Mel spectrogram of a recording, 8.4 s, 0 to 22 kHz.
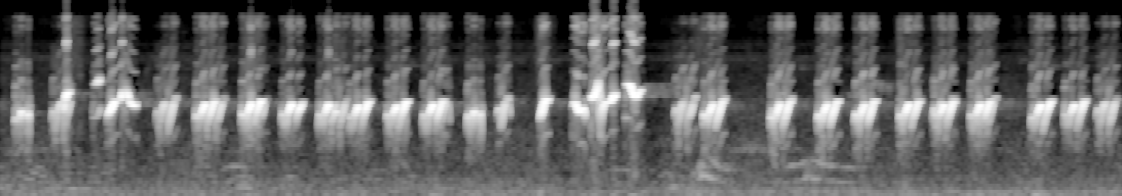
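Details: Black-crested bulbul, April 2023: a long series of rasping, rising chirps, roughly three to four a second, with a tangle of high thin squeaks just past the middle.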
